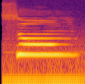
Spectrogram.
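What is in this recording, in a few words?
"song", Mandarin Chinese, first tone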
